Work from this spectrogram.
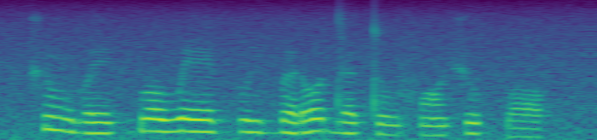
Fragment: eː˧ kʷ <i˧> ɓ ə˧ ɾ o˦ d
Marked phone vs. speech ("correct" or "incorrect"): correct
